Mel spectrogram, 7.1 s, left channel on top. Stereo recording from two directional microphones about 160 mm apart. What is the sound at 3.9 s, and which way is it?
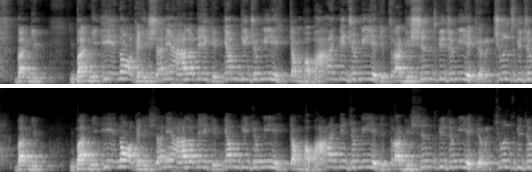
A man's voice, 15° left (ahead or behind).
